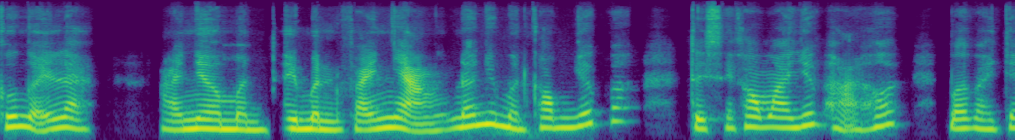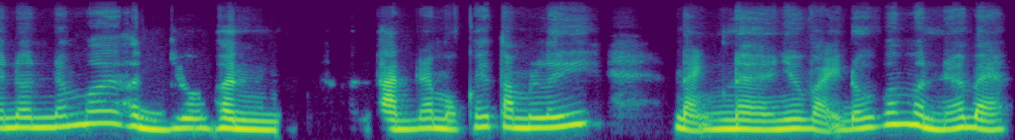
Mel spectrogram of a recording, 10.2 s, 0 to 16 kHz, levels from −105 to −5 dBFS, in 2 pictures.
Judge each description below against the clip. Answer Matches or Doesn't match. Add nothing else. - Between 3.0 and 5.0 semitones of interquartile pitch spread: Matches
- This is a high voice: Matches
